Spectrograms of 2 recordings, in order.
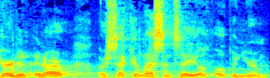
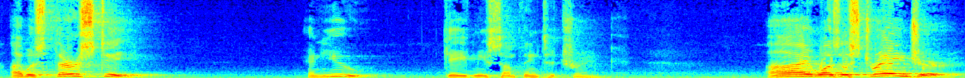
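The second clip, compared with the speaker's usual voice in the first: preached scripture; slower than usual. Acted. Reading Matthew slowly.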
